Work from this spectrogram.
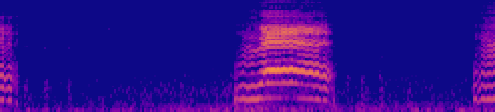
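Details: Baby goat bleating: one clear wavering bleat of about one second mid-clip, with the tail of another at the start and the onset of a third at the end, quiet in between.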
